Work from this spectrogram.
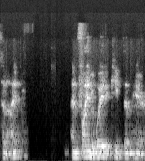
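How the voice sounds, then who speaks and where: With an American accent, a man speaks at a medium pitch in a dark, mellow tone that is somewhat breathy. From Utah. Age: 60s. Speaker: city council member. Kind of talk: public comment at council meeting. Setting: council chamber.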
